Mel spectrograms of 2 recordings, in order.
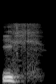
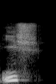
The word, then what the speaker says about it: ich: варіантів наприклад звук х правильно казати іх не іщ як багато хто звик це діалект можна так сказати Південної Німеччини і зіх також буде таке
